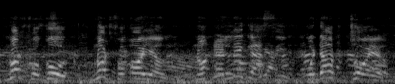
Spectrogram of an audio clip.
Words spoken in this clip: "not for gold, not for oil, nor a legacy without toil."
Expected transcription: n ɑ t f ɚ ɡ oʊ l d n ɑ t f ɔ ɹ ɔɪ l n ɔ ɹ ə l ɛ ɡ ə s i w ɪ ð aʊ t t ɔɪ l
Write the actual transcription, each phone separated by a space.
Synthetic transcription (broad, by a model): n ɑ t f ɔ ɡ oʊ d n ɑ t f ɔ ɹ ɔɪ l n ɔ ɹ ə l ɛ ɡ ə s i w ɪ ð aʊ t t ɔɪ l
